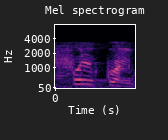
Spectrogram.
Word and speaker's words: فلک: فلکن کہتے ہیں، فا لام اور چھوٹا کاف، یہ آگے آ رہا ہے اگلی سطر میں ہی، کشتی کو کیا کہتے ہیں؟ فلکن،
